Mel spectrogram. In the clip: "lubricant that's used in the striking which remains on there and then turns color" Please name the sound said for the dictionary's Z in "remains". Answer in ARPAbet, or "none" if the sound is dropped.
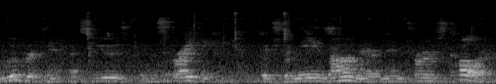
Z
